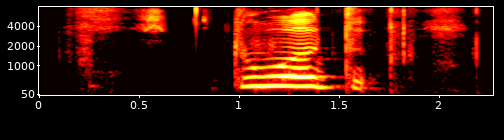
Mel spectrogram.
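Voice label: "zhuo1 zi5", Mandarin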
